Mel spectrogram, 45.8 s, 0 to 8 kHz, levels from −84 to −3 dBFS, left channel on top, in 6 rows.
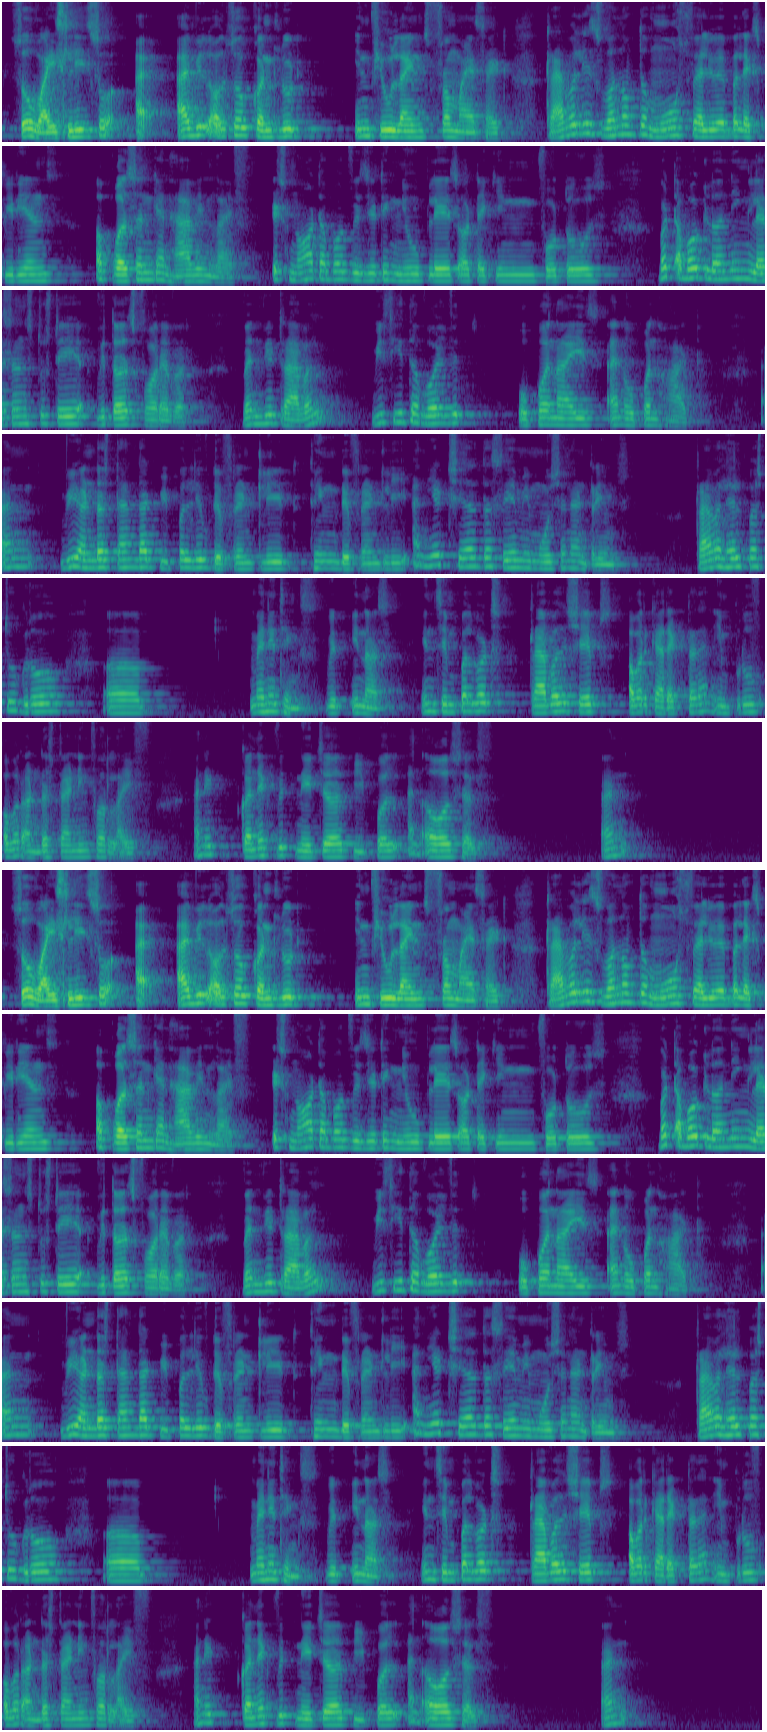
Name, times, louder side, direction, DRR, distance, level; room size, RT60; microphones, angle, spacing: voice 1, 0.1-3.0 3.5-8.1 8.6-10.1 10.3-17.1 17.7-18.5 19.0-19.9 20.4-22.1 22.9-23.2 23.5-29.0 29.8-31.1 31.5-32.0 33.0-34.4 34.7-35.5 35.8-39.6 40.1-40.3 40.6-43.0 44.1-44.4, right 1 dB, 15° right, 10 dB, 0.7 m, -31 dB
18.0 x 9.7 x 4.1 m, 0.79 s
head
